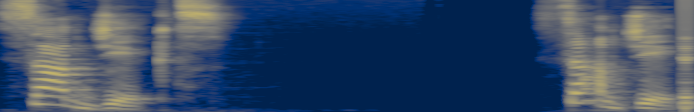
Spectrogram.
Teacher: You have to stress the first syllable.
